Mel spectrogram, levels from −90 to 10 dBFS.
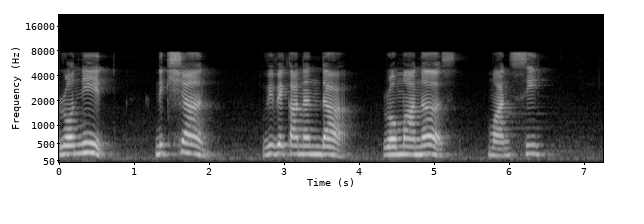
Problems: constant background noise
